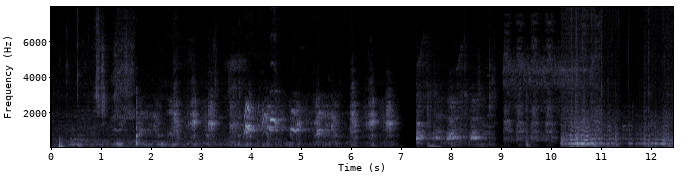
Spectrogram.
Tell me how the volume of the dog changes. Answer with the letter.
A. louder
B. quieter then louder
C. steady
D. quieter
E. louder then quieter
E.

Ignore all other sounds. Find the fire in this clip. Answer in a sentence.
The fire can't be heard in this clip.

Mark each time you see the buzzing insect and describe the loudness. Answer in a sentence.
The buzzing insect can be heard from 0.0 to 4.0 s, getting quieter; and briefly from 10.2 to 12.3 s.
